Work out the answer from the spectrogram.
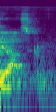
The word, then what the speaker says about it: Jasko: how do you say your name again J yasco yasco yasco You'll Never Die your physical being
